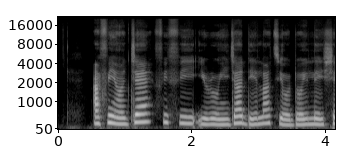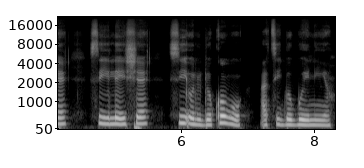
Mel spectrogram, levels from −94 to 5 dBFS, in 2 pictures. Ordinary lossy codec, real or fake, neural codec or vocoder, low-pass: none; fake; autoencoder, 48 kHz, 128 numbers a frame, DAC-VAE, trained on Japanese speech; none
